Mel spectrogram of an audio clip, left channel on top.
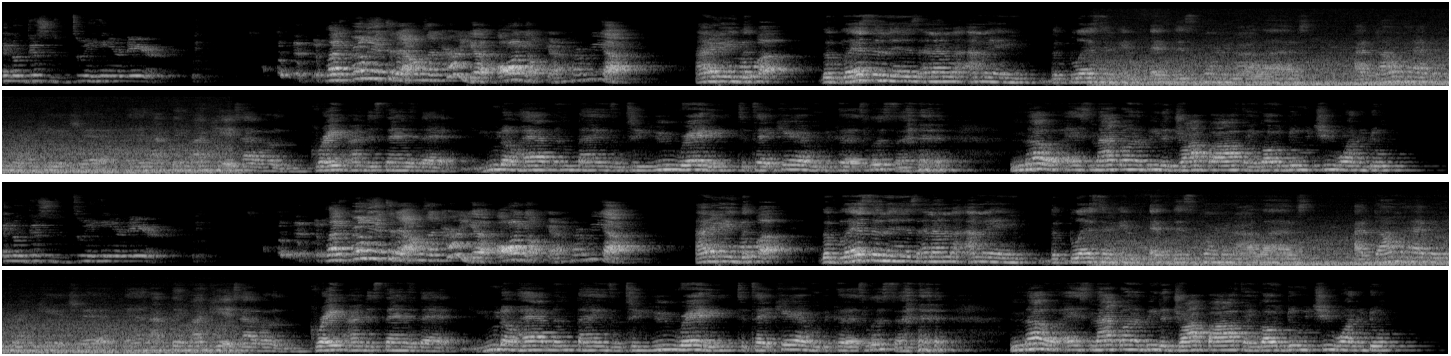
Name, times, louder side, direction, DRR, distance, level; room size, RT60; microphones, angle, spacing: voice 1, 0.0-1.6 2.7-3.2, left 1 dB, 65° left, -2 dB, 0.9 m, -34 dB
voice 2, 3.2-6.2 7.0-7.2 7.5-7.7, equal, 5° left, -14 dB, 1.1 m, -24 dB
voice 3, 6.9-7.5 8.2-13.0 13.5-24.2 24.5-28.3, right 2 dB, 75° right, -4 dB, 0.6 m, -26 dB
sound 1, 10.8-16.8, equal, 30° left, 0.6 m, -31 dB
2.9 x 2.8 x 3.2 m, 0.80 s
head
